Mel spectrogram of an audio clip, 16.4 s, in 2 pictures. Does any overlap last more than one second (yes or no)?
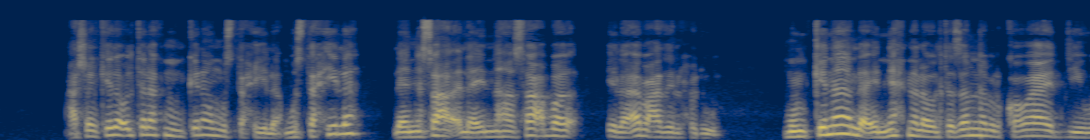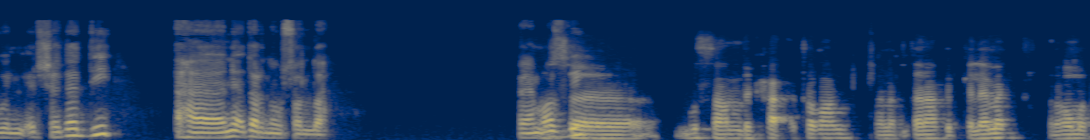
no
